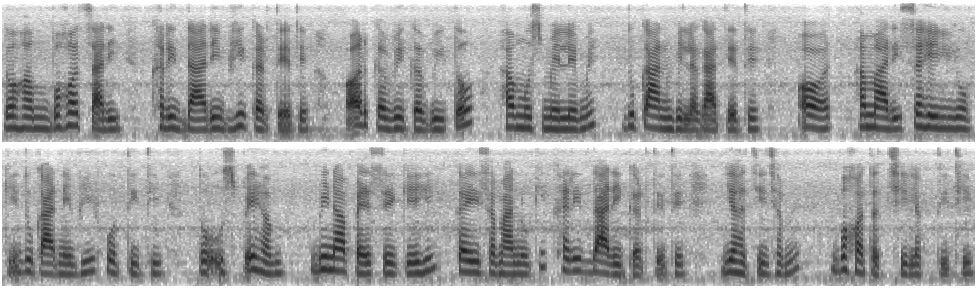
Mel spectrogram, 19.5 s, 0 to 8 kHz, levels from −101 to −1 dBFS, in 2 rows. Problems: constant background noise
